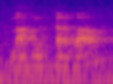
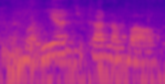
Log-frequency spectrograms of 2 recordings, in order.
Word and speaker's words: Manhã de Carnaval: Can you help me with a pronunciation? Morning of the Carnival, how do we say it? Mountain Carnival? No? All right. Manhã de Carnaval.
